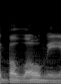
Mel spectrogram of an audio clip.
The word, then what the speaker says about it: Bellum: You call, some people say below me. I'm like, that just sounds weird. I just call him Bellum. Like, you see the bell and then the om.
